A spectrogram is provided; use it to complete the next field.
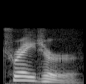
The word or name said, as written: traitor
